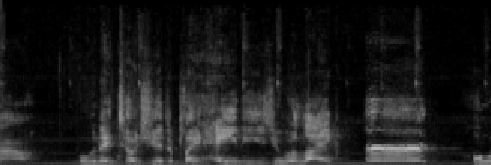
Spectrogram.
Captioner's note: makes screeching sound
